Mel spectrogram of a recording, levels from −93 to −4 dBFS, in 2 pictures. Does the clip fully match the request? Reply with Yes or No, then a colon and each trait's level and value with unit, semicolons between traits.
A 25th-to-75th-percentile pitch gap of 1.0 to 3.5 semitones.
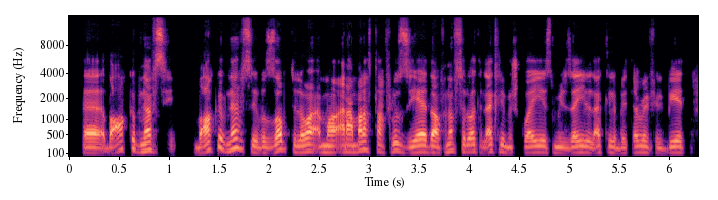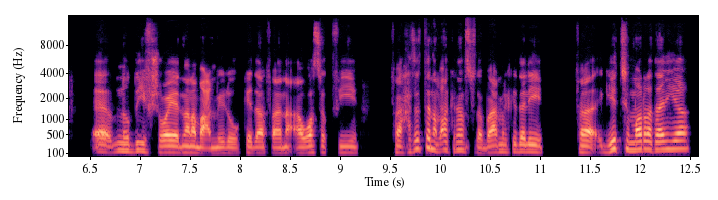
No: average, 5.1 semitones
